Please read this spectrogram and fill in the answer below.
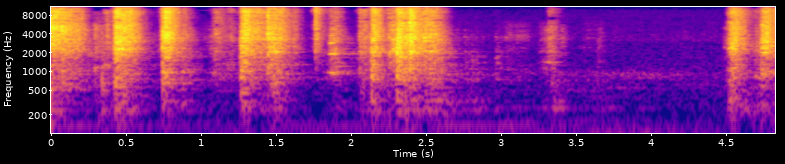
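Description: Metal brackets and screws being handled and fitted: a run of sharp metallic clinks and scrapes, several in the first two and a half seconds and one more near the end.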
